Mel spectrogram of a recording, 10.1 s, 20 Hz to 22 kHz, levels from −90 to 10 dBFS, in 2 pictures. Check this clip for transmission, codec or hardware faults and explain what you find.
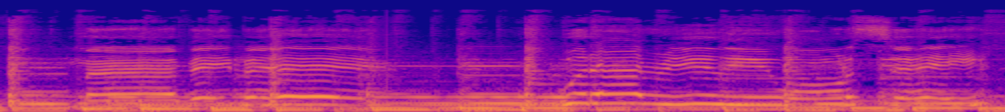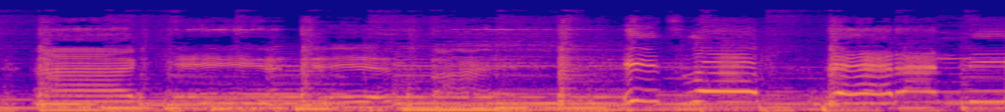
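One fault: CD scratch ticks, a short burst between 1.93 and 2.46 s. Five ticks of uneven strength fall at a steady spacing of roughly one every eighth of a second, the longest lasting only a couple of milliseconds. A blemish on the disc corrupts more data than error correction can repair once per rotation, so the player patches or mutes those samples. On a spectrogram they appear as thin, evenly spaced vertical lines; the waveform shows tiny notches or flattened spots.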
